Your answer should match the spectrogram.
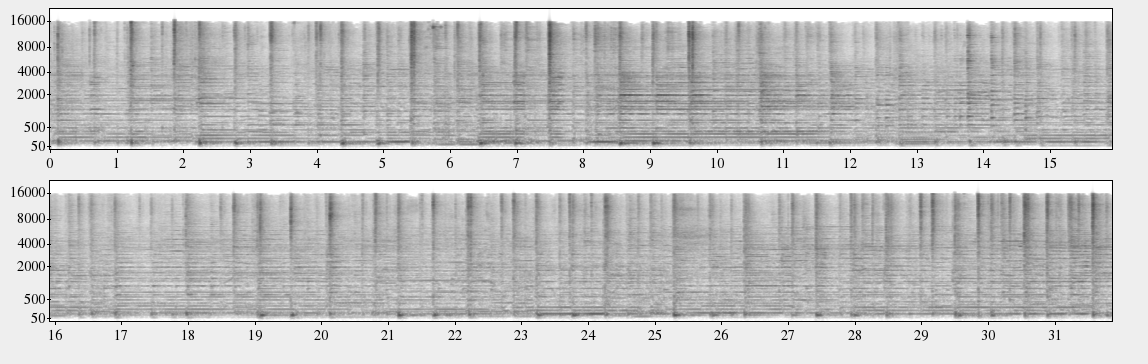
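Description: A street band playing an upbeat country-folk tune live on acoustic and electric guitars with fiddle and harmonica, over a steady beat of percussion hits.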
